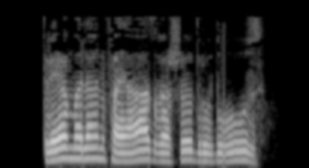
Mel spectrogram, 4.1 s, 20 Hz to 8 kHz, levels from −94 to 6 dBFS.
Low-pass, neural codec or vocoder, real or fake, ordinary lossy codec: 7.2 kHz; none; real; MP3, 24 kbps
